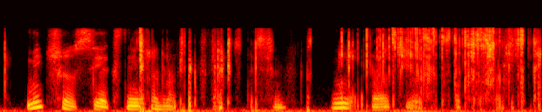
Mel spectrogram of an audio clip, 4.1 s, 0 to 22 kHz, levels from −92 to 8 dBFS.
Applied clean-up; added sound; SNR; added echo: neural diffusion model UNIVERSE++.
